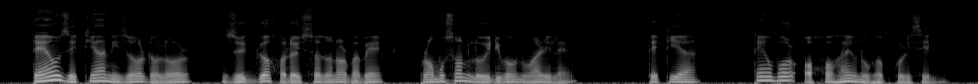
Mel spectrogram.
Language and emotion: Assamese, sad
